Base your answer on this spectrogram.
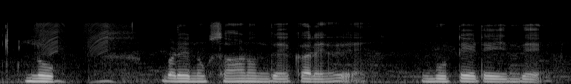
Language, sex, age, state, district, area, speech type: Dogri, male, 18-30, Jammu and Kashmir, Kathua, rural, spontaneous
